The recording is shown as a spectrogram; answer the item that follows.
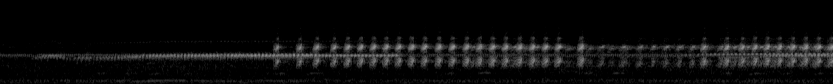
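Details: Tree frogs singing by a pond on a mid-April night in north-east Italy; after a quiet start, rapid pulsed croaks repeat about four per second, laid over a steady high trill of mole crickets.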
